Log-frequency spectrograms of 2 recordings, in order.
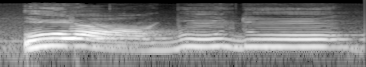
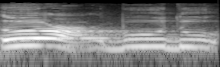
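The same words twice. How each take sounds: First: U'budu drawn out slowly, the hamzah from the throat; correct hamzah. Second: U'budu with a weak, open u; wrong hamzah. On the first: Teacher models U'budu for students. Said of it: "ketika dhamma juga sama". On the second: Teacher shows the wrong u'budu. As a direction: show the mistaken u'budu. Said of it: "bukan u'budu". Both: Shown as a demonstration.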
